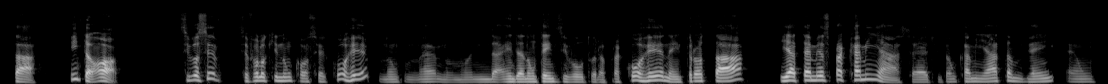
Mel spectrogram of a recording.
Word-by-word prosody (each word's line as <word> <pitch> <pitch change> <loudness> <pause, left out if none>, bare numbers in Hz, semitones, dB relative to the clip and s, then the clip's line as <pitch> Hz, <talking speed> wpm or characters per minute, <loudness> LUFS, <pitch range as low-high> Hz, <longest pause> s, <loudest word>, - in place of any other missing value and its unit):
Está, - - +3 0.3
então, 240 -1 +3
ó, - - +6 0.6
se 190 - -11
você 210 +7 0 0.2
você 155 - -8
falou 175 +1 +1
que 170 +2 -5
não 170 0 0
consegue 135 -5 -9
correr, 230 +2 0
não, 120 0 -11
né, 120 +2 -9
não 110 -2 -14 0.3
ainda 125 +2 +1
não 130 0 0
tem 135 +1 +2
desenvoltura 115 -3 -7
para 125 - -10
correr, 190 +3 +3
nem 120 -9 -1
trotar, 160 - +4 0.3
e 175 +3 +8
até 185 +2 +6
mesmo 195 -1 +1
para 220 - +2
caminhar, 210 - 0
certo? 115 -2 -8
Então 125 +3 -12
caminhar 140 +2 -2
também 140 -2 -5
é 130 -1 -15
um 125 0 -13
140 Hz, 180 wpm, -25 LUFS, 120-180 Hz, 0.6 s, e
